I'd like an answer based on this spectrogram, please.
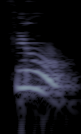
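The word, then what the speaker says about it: flue: उसी तरह से फ्लू फ्लू एफ एल यू ई फ्लू यहां पे लिखना भूल गई। फ्लू ठीक है। क्लू सी एल यू ई क्लू। एस यू ई सु यहां पर सब में बड़े ऊ का उच्चारण हुआ है।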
